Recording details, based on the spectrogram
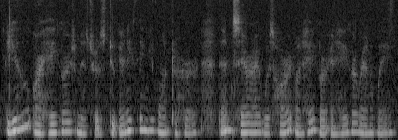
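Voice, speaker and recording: Soft-spoken and gentle in tone, the voice moves at a fairly slow pace. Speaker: audio Bible reader. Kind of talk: soft-spoken Bible reading. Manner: soft-spoken, gentle.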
